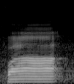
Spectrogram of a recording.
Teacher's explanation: نچلے والا ہونٹ اوپر والے دانتوں کو لگ جائے تو فا کی ادائیگی ہوتی ہے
